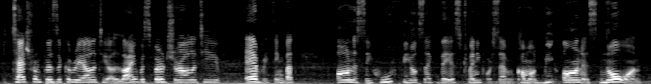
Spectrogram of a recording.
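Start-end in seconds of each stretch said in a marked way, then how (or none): none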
